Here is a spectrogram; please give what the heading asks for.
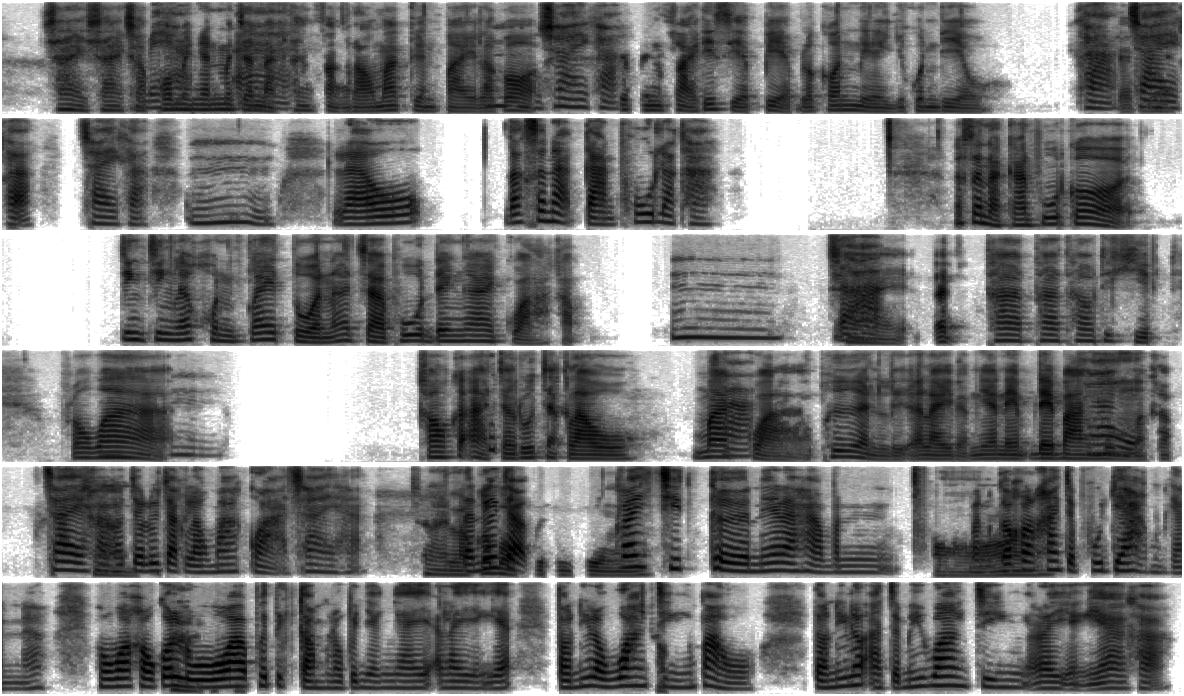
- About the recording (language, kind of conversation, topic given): Thai, advice, คุณรู้สึกอย่างไรเมื่อปฏิเสธคำขอให้ช่วยเหลือจากคนที่ต้องการไม่ได้จนทำให้คุณเครียด?
- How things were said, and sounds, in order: tapping; other noise; tsk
